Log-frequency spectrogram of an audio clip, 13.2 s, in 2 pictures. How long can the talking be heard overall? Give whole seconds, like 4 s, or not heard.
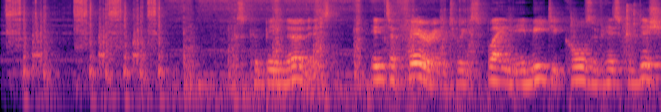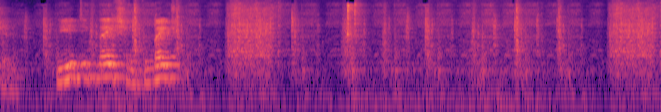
6 s.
